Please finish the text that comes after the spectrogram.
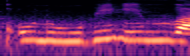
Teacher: In qulubihim ala sam'ihim, the Meem Sakin is followed by wa. You must pronounce the Meem clearly without a nasal sound. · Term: Izhar-e-Shafawi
